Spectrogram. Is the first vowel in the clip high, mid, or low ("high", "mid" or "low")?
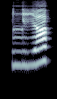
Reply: high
